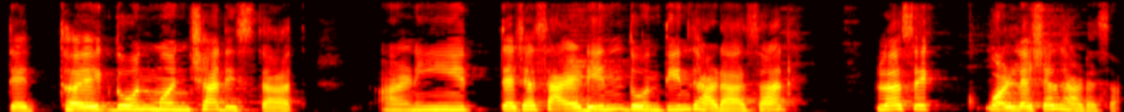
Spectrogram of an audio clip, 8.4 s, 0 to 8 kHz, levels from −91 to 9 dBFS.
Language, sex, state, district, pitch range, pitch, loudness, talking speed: Konkani, female, Goa, North and South Goa, 220-255 Hz, 235 Hz, -16 LUFS, 130 wpm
